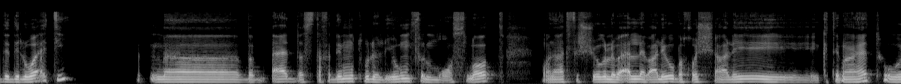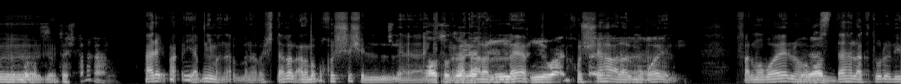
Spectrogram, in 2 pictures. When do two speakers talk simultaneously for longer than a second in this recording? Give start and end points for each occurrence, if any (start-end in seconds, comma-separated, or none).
13.3-15.7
